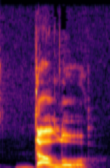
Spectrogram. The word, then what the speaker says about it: Dalot: The right pronunciation is Dalot.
